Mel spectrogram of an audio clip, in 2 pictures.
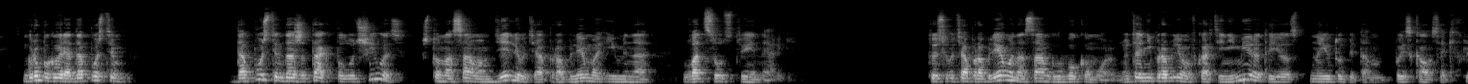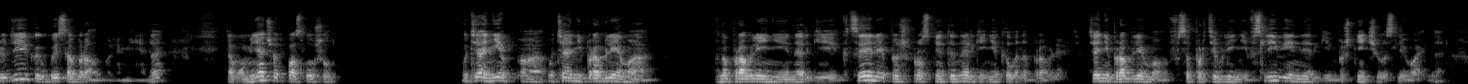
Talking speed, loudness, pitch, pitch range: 175 wpm, -24 LUFS, 135 Hz, 120-155 Hz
